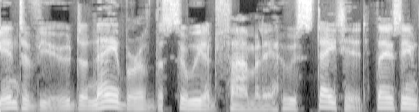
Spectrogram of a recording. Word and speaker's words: Soueid: years and twin 15-year-old sons su's name is pronounced sued earlier civil lawsuit sued was named as a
